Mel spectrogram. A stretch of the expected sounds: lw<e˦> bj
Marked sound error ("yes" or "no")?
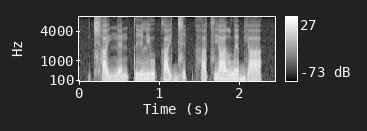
no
